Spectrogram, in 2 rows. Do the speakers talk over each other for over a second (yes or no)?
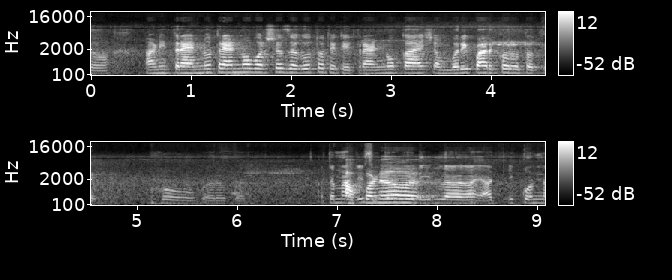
no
